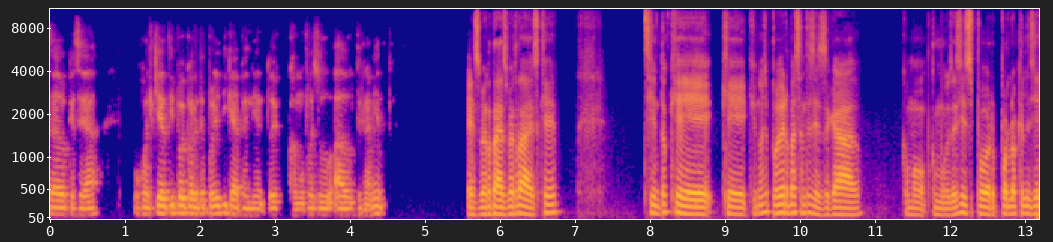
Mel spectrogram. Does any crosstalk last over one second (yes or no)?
no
